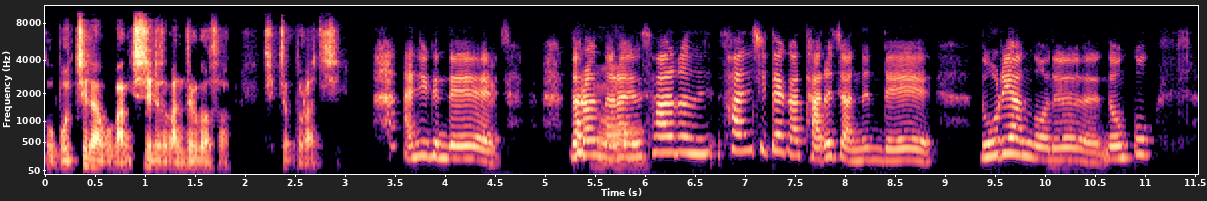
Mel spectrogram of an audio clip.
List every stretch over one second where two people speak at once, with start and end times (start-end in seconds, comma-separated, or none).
none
